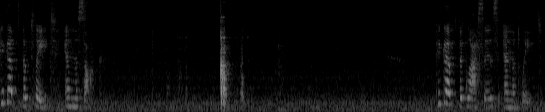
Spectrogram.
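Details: Adult female clinician; Normal speech.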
